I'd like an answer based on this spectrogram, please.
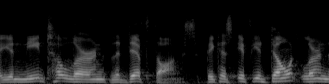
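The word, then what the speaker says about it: diphthong: to the person next to you and say diff thongs or don't diff thongs are vowel combinations two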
